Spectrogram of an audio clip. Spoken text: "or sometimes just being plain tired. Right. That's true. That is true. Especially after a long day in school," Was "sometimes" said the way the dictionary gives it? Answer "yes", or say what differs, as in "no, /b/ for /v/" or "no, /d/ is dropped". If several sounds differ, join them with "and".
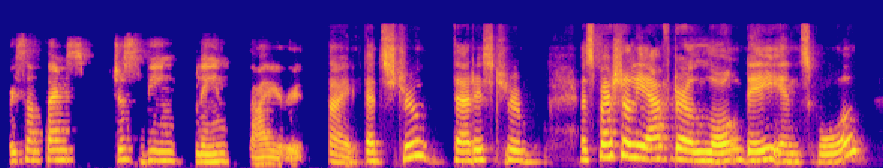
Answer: no, /s/ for /z/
